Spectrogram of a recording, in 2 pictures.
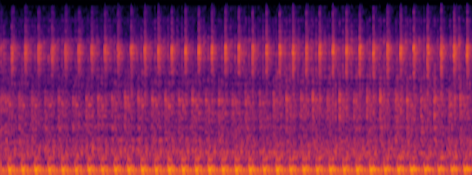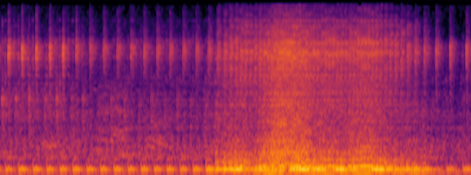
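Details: Suzuki Raider J Pro small single: hard, regular tapping about four per second at idle, louder when revved; engine knock that began after running at top speed, cause unknown.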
